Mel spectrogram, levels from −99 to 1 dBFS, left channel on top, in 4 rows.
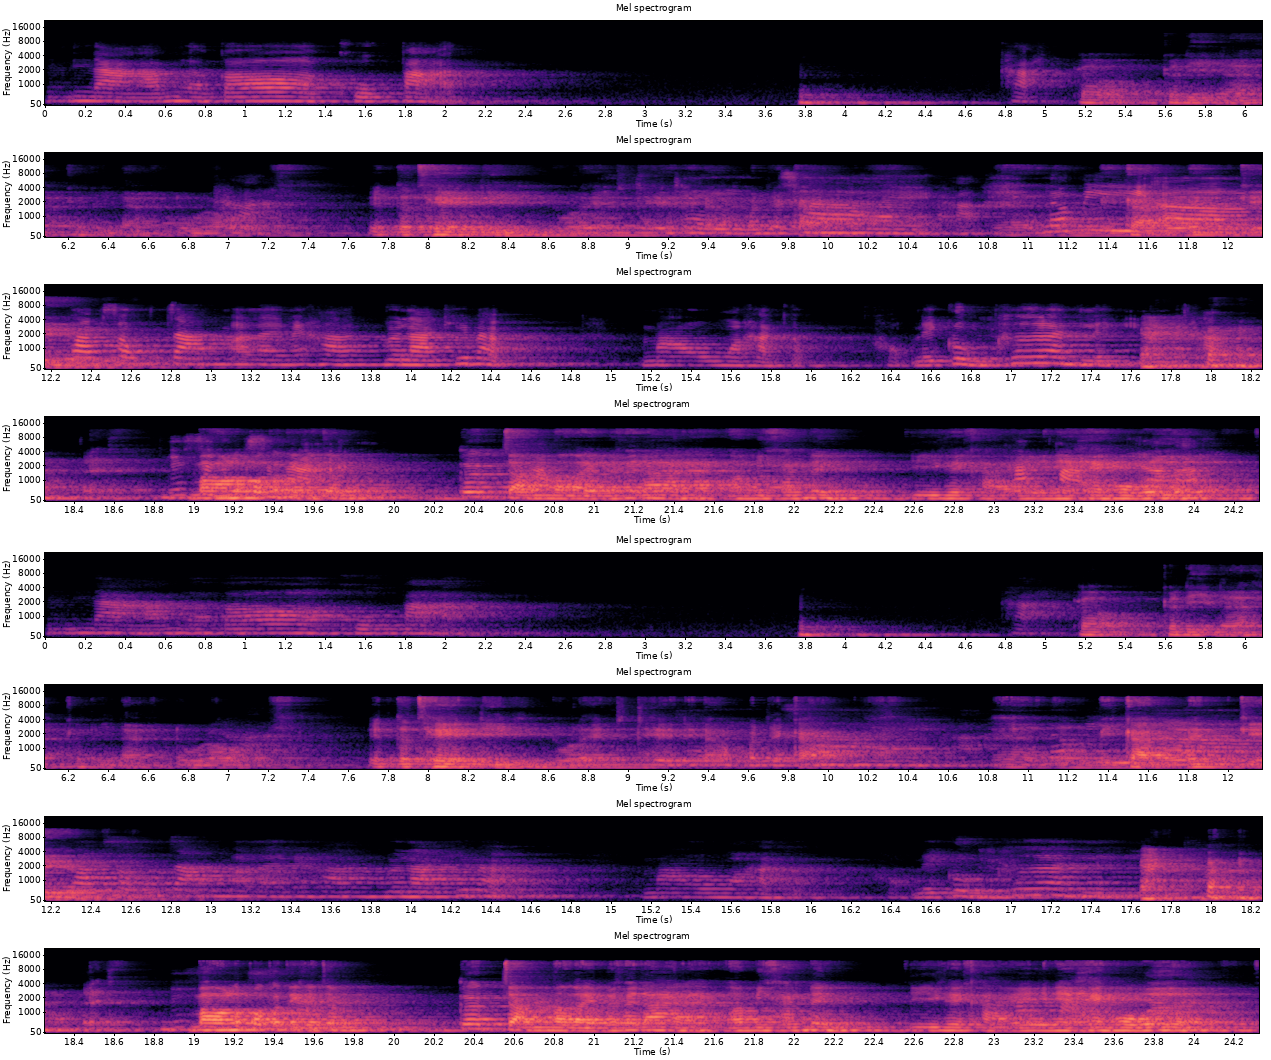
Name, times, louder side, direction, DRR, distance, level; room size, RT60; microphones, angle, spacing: voice 1, 0.1-2.1 4.8-5.1 6.9-7.3 8.9-14.5 15.2-16.0 16.3-18.1 18.9-20.0 20.7-20.8 23.1-24.1, left 5 dB, 80° left, 9 dB, 0.3 m, -41 dB
voice 2, 5.2-7.1 7.7-10.0 10.8-12.3 17.6-19.9 20.3-24.1, right 2 dB, 25° right, 2 dB, 0.4 m, -32 dB
3.5 x 3.4 x 3.9 m, 1.4 s
head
